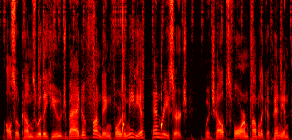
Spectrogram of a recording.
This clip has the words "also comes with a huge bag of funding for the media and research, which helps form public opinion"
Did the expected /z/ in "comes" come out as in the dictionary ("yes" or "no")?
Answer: yes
